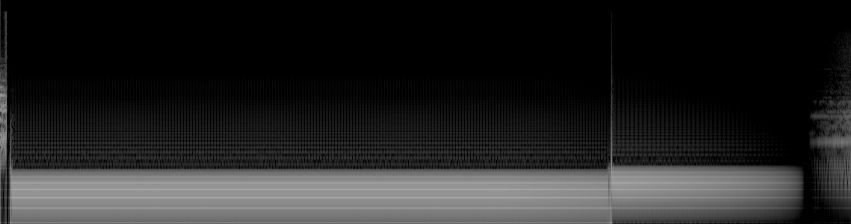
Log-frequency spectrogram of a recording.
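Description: A steady, low electronic pure tone with no other sound. About six seconds in there is a click and the tone jumps slightly higher, then fades out.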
